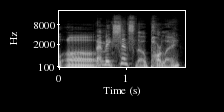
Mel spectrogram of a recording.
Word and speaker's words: Parler: Parler is French for to speak, pronounced parlay, as in parlez-vous français. But then this writer spells parlay, L-E-Z, as it is spelled.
